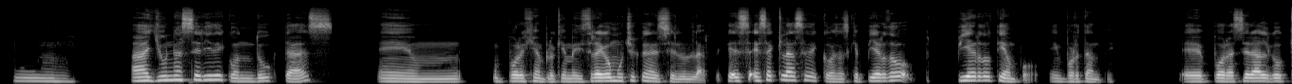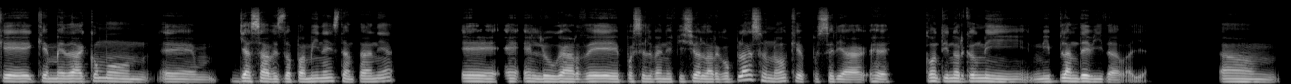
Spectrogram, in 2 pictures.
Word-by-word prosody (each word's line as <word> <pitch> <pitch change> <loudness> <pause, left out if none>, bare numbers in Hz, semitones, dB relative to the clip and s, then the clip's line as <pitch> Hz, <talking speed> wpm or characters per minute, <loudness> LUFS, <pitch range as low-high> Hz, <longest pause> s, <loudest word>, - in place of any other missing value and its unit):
Mm. 145 -3 -6 0.6
Hay 170 +2 +3
una 200 +1 +4
serie 205 0 +3
de 210 -1 +3
conductas, 150 +1 -2 0.4
em, 130 -2 -2 0.4
por 150 -1 +4
ejemplo, 140 -2 -2
que 145 - -3
me 135 0 -1
distraigo 160 +5 +6
mucho 170 +1 -1
con 170 -3 0
el 145 -2 +1
celular, 125 -4 -2 0.2
que - - +5
es 160 +1 +2
esa 185 +3 +2
clase 195 -1 +2
de 175 -4 -3
cosas 130 -3 -4
que 155 - -5
pierdo 160 +3 +1 0.4
pierdo 185 0 +4
tiempo, 155 -8 -2
importante, 135 -3 -5 0.6
eh 140 -1 +1
por 145 +1 +2
hacer 150 +3 +3
algo 150 -1 +4
que 135 -2 +3
que 145 - 0
me 135 0 0
da 135 -1 +2
como, 140 -3 -1 0.3
em, 120 -3 -4
¿ya 145 +2 +2
sabes?, 135 -3 +2
dopamina 135 +2 0
instantánea, 145 +1 -2 0.7
eh, 140 -3 +2
e 140 -1 -3
en 135 -1 -1
lugar 130 -1 +2
de, 135 0 +3
pues, 135 0 -4
el 130 -1 -2
beneficio 130 +2 -2
a - - +2
largo 125 0 -1
plazo, 205 -4 +1
¿no? 145 +2 -2
Que, 145 -3 -3
pues, 125 -1 -9
sería 120 -4 0
eh 125 -3 -2 0.3
continuar 150 -2 +1
con 150 0 +2
mi 125 -4 0
mi 130 +2 -3
plan 140 +1 +2
de 140 0 +6
vida, 120 -4 -3
vaya. - - -11 0.7
Am, 125 -4 -3
140 Hz, 155 wpm, -21 LUFS, 130-155 Hz, 0.7 s, distraigo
